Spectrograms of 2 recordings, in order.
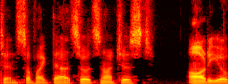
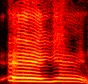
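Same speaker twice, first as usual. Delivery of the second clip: high, loud mock cheer for a toddler; 6 dB louder than usual. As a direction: cheer him on like a proud parent. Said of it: "I'm like".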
